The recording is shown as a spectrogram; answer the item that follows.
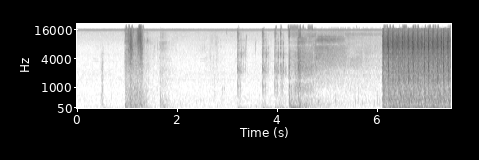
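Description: Counter-Strike: Global Offensive gunfire in a pro match between Astralis and BIG: scattered single shots and short bursts with small metallic clicks, then a sudden loud sustained spray of rapid fire at the end.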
